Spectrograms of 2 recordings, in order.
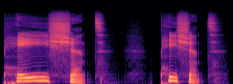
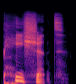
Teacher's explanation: The stress is on that first syllable.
